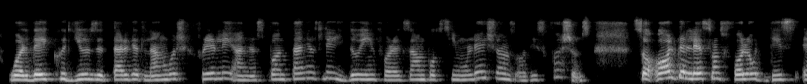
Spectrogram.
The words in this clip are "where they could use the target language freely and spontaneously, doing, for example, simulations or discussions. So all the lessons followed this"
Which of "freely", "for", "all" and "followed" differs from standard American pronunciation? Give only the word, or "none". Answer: none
